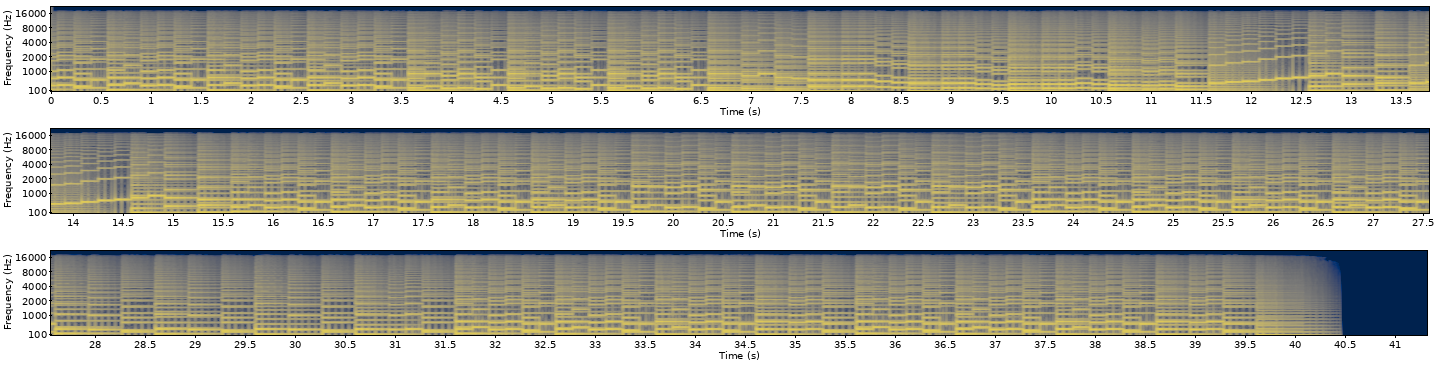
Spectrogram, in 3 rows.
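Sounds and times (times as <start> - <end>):
Christmas carol theme music: 0.0 - 39.6.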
